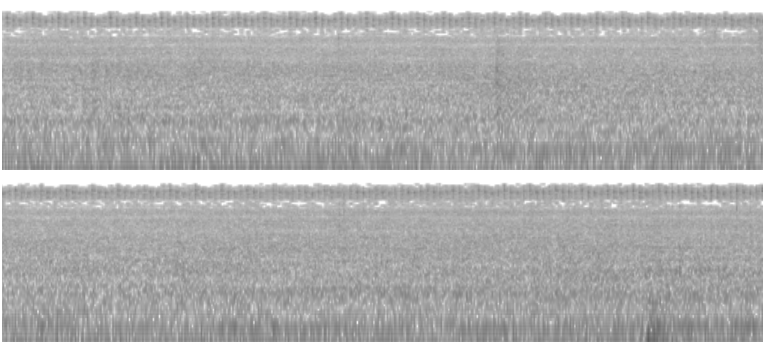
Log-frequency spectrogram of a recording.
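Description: Steady background hum and hiss, with a single brief thump near the end.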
